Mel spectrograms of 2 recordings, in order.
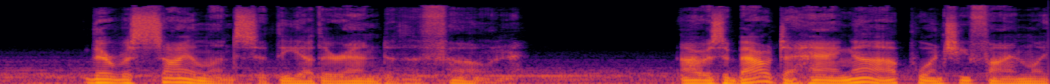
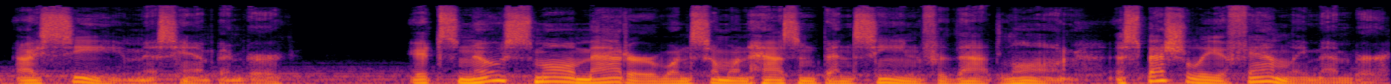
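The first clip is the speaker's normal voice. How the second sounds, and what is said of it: Sympathetic, gentle voice. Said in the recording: “put on my best sympathetic voice.”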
